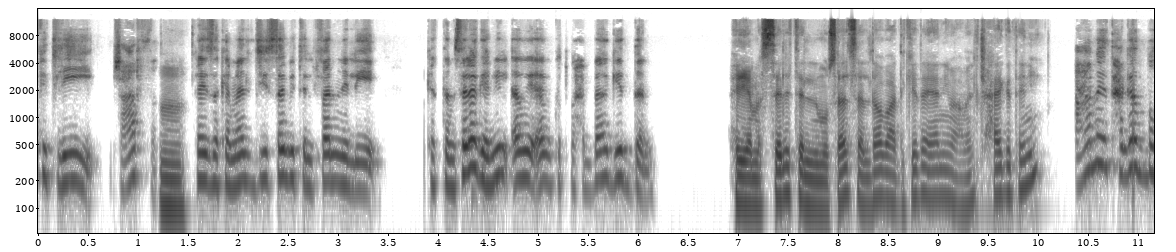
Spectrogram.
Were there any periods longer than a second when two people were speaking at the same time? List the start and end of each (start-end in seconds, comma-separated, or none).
none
